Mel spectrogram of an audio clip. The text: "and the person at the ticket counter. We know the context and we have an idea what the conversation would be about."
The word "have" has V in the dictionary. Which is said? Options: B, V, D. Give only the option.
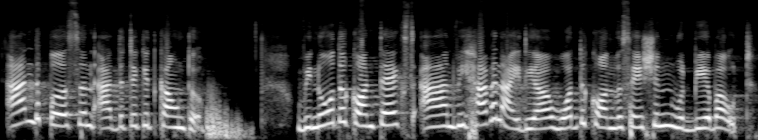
V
